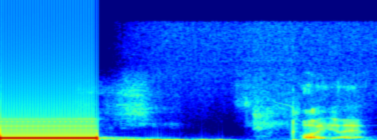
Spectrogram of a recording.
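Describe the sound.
A loud, steady telephone ringing tone sounds once for under a second and cuts off abruptly, followed by faint, indistinct voices in the background.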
